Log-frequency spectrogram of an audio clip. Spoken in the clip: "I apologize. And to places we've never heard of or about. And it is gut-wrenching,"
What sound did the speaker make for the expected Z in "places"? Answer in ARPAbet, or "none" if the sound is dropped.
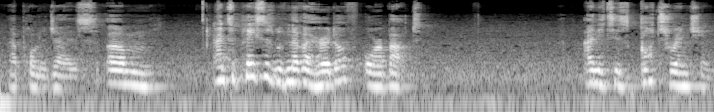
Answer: Z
